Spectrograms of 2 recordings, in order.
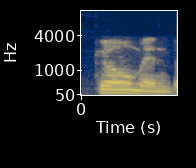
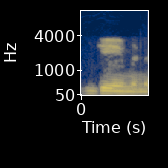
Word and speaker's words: Goeman: Most people say Goeman, but it is technically pronounced Goeman. It's a German variant.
